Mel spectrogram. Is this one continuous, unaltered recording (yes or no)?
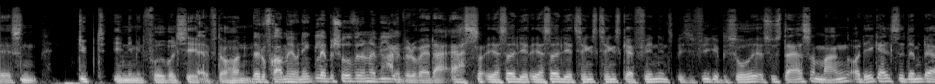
no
